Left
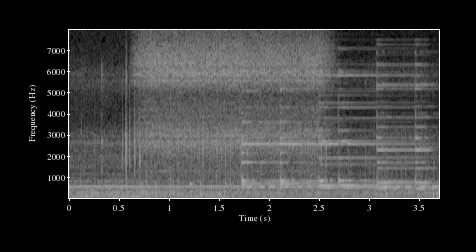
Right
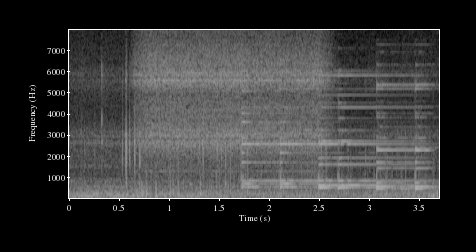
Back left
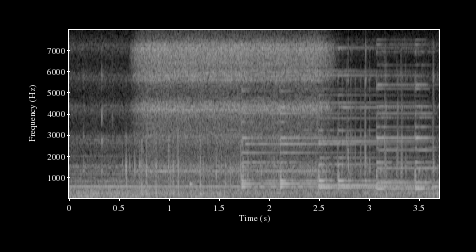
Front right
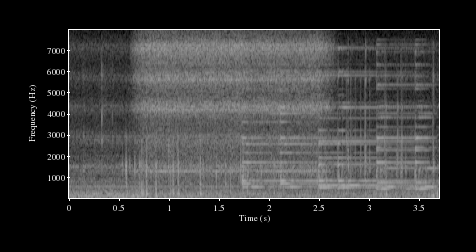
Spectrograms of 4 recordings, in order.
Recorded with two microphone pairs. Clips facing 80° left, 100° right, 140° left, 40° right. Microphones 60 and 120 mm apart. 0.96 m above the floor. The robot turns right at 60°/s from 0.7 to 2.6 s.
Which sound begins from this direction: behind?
A ringtone, at 1.7 s.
